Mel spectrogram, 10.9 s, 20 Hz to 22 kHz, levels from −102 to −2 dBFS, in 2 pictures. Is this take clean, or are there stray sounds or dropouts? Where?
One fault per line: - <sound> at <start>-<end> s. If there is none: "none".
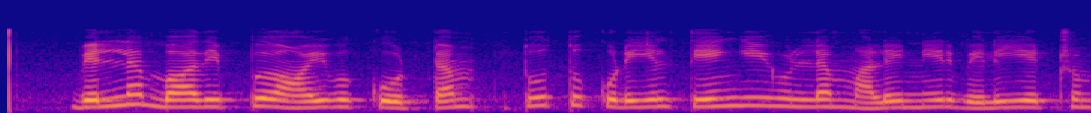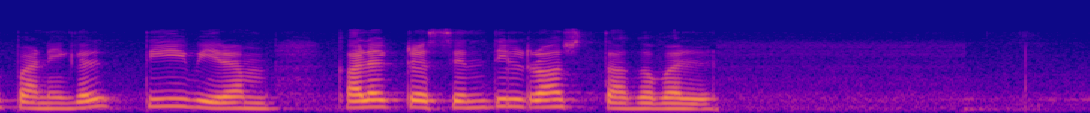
none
